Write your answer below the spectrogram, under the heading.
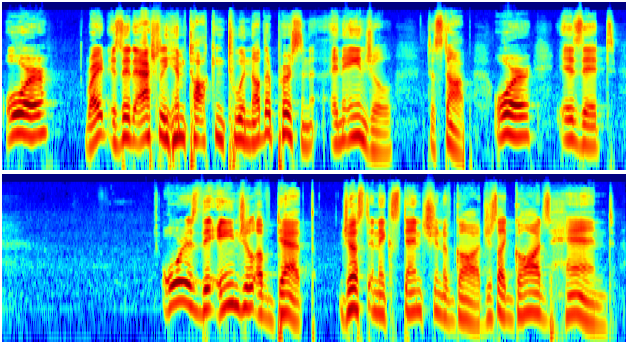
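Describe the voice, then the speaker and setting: A man's voice: a little high, expressive, measured pace, a bit bright, no room sound. A man hosting a Bible study livestream, talking casually and thinking aloud in questions. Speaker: host of a live Bible study.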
